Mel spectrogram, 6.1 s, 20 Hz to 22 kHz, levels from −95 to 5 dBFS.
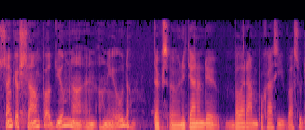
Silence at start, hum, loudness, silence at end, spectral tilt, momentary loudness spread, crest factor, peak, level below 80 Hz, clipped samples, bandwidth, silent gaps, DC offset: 0 s; none; -22 LUFS; 0 s; -5 dB/octave; 8 LU; 18 dB; -4 dBFS; -58 dBFS; under 0.1%; 11.5 kHz; none; under 0.1%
